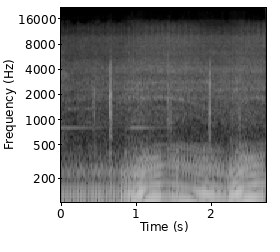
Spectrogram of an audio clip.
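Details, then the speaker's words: 2015 Honda Civic Si with Skunk2 Mega Power exhaust, after cutting a stud down about 1/4 inch and folding the heat shield in: engine blips and settles with a smooth, even exhaust note and no tinny buzz; rattle gone, normal revving. "The rattle's gone. Cut that stud down about 1/4 inch."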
